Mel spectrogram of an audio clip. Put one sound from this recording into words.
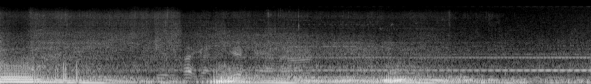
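A car engine revs in the distance.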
